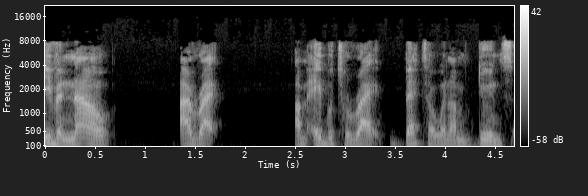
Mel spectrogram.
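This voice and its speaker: In a London accent, a man with a fairly high pitch talks at a moderate pace in a monotone with flat intonation. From London (North London). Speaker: musician and rapper. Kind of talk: interview.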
